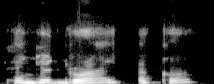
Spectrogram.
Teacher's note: Yes no questions, la entonación sube.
